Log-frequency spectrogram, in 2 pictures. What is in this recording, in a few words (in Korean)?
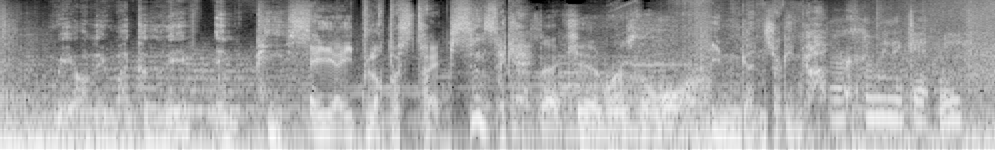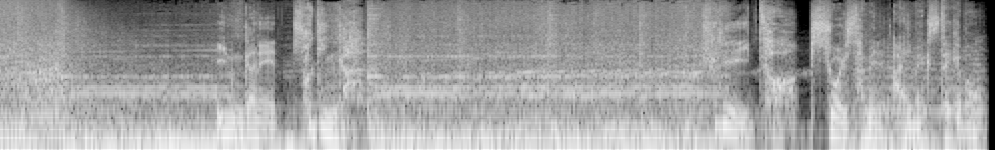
CF 강력한 힘있는; 크리에이터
